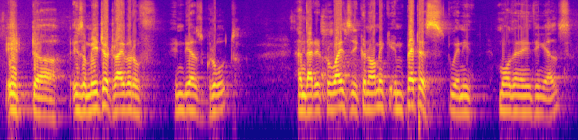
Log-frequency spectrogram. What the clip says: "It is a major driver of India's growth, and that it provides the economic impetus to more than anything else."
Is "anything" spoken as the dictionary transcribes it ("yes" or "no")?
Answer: no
